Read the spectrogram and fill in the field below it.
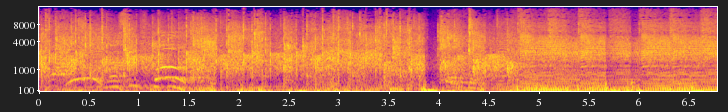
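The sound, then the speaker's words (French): Loud, sustained applause from a crowd, a dense patter of many hands clapping for several seconds, with voices and cheers mixed in and a brief dip midway before it swells again. “Applaudissements.”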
